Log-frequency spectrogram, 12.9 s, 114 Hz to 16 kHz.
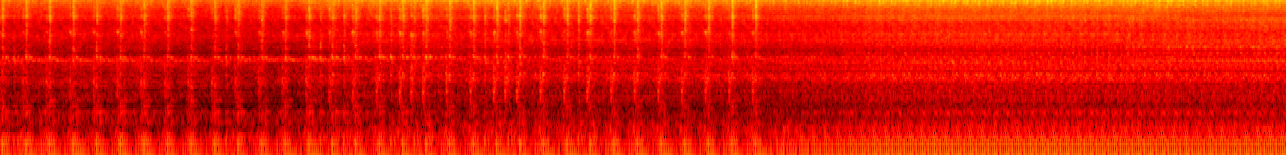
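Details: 2004 5.9L diesel truck that began smoking black and knocking at idle after a long trip: sharp, even knock about four times a second over a rough idle, then smoothing out. Kill test isolates cylinder #5, a bad injector.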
